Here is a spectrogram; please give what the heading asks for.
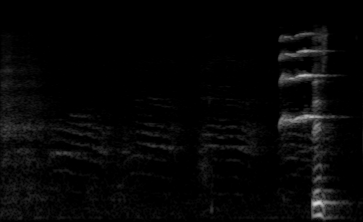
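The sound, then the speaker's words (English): A crow cawing outside: one loud, harsh, nasal call near the end, after a stretch of faint, quiet sound. “First the crow outside, right?”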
